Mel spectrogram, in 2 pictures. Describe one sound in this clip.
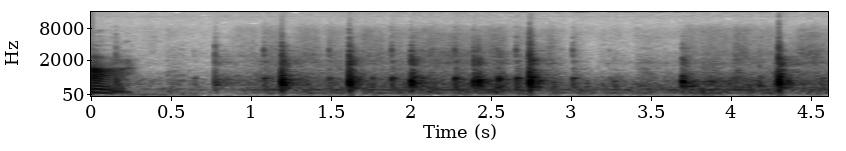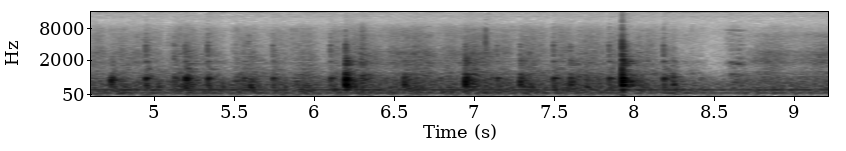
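A knife chops with quick taps on a wooden board.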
